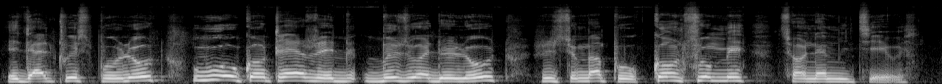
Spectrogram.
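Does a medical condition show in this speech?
Yes: cerebral palsy; since birth, birth injury.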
